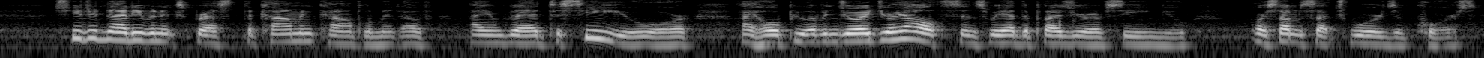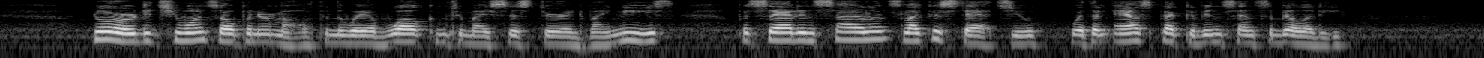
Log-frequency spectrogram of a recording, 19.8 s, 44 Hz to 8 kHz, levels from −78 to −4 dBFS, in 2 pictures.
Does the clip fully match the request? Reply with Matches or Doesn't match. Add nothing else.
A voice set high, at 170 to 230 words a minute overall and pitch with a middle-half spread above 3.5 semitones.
Doesn't match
